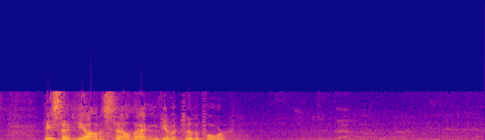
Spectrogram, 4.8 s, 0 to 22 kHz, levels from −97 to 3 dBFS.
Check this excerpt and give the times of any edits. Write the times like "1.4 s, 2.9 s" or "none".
none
